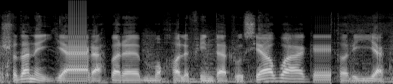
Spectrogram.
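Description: At 0.69 s a rapid machine-gun buzz takes over for about 0.19 s, until 0.88 s, and the same stutter returns from 3.16 s to 3.31 s, about 0.15 s. Both are Bluetooth stutter. Audio data arrived late or not at all, so the receiver replayed its last short slice over and over, and a gap of that length fits roughly ten and eight lost packets. After each gap, the sound resumes further along.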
